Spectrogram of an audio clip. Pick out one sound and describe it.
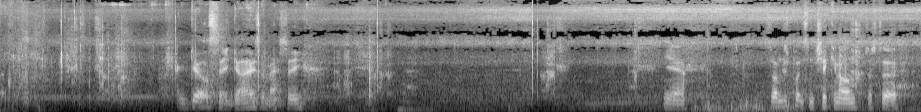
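A young man talks casually and close to a microphone.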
